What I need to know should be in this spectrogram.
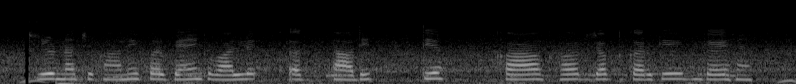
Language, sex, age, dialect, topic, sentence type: Hindi, female, 18-24, Kanauji Braj Bhasha, banking, statement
